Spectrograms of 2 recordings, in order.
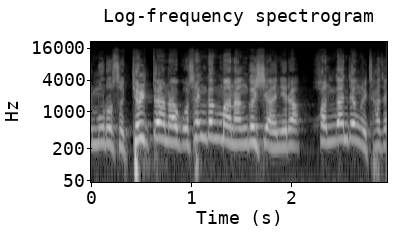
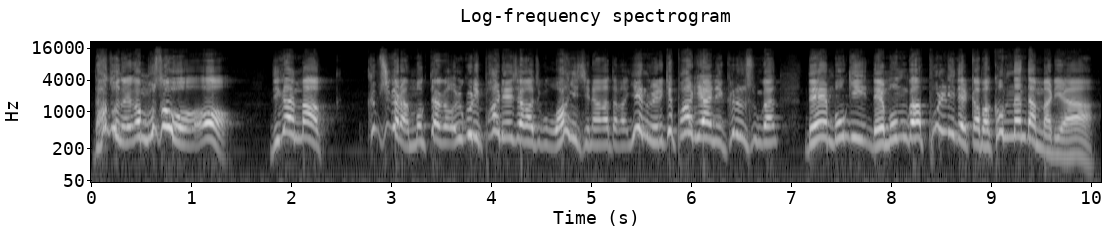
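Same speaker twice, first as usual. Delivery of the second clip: high, loud comic protest of fear; acted fearful pleading; 6 semitones higher, 5 dB louder than usual. Pastor playing the chief official confessing fear to Daniel, mock-frightened. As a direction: plead in exaggerated worry for your own neck. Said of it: "지금 환관장이, 교장이 이렇게 말".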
